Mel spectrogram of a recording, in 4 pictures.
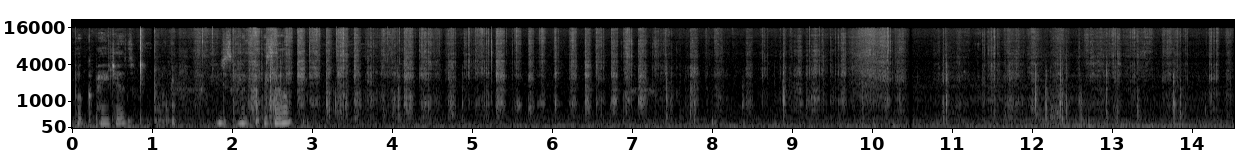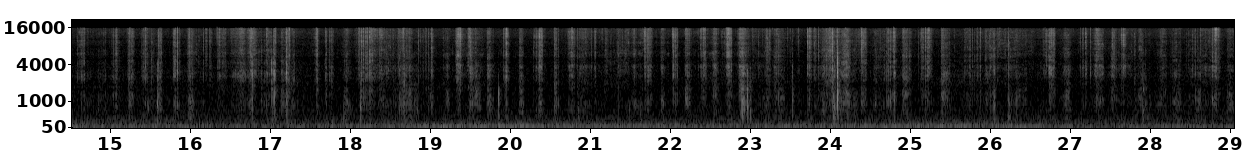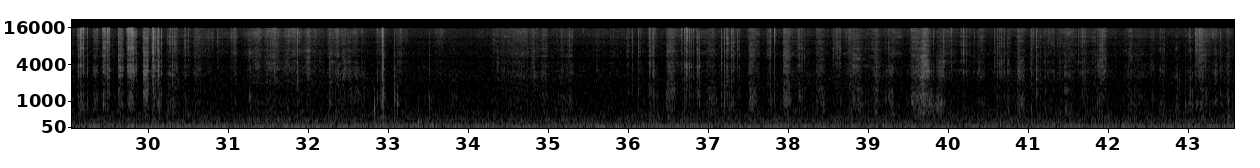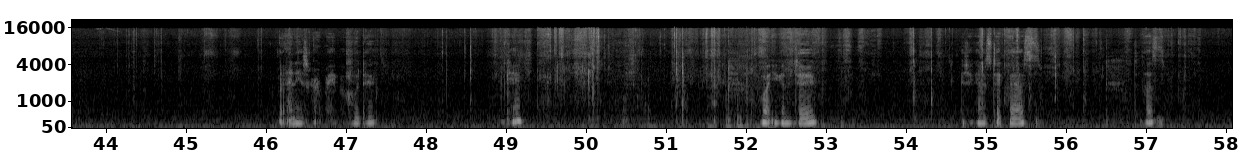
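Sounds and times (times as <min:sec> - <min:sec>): scissors snipping paper: 0:01.8 - 0:33.2, 0:36.0 - 0:43.5.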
